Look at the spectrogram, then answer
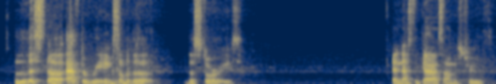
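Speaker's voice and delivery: voice holding back tears. Speaker after reading the stories, holding back tears. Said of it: "I'm trying to hold it together right now".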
